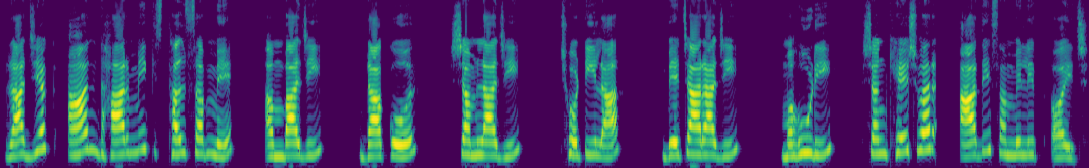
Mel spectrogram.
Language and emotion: Maithili, neutral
